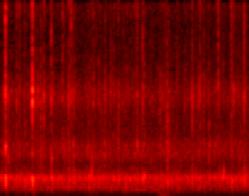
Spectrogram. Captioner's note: cheers and applause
